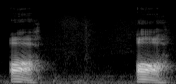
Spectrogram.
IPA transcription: ɑ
